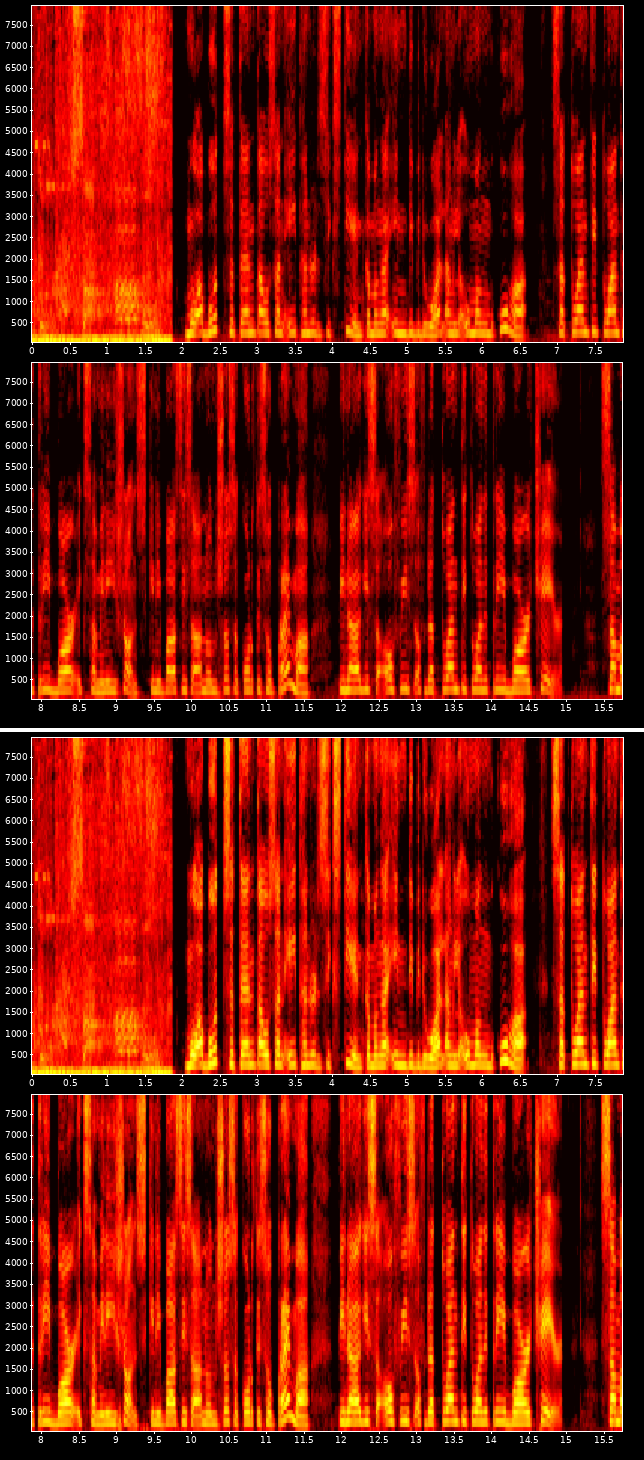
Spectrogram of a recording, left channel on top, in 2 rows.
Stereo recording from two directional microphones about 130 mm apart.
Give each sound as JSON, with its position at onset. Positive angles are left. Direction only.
{"t": 0.5, "sound": "speech", "side_deg": 0}
{"t": 2.1, "sound": "a woman's voice", "side_deg": -30}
